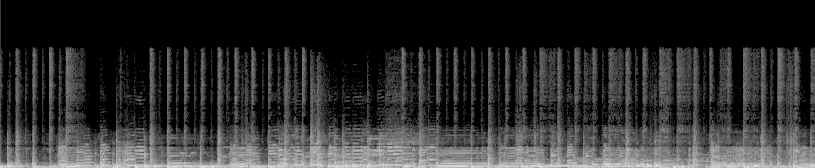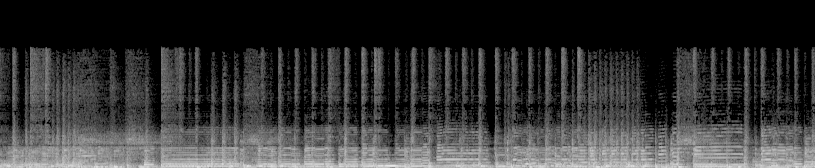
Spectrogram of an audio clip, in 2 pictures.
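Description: Live jazz jam: a saxophone plays the melody over drum kit and electric bass, with guitar in the band.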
